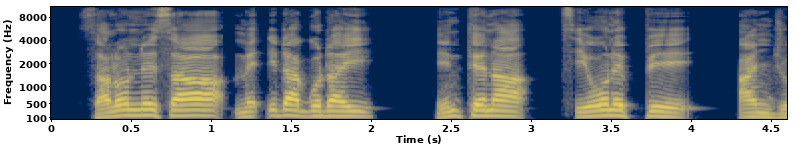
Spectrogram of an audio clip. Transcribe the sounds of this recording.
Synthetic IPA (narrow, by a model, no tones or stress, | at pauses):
sɐlɔnːɛsaːmɛɗːɪd̪ɐɡɔd̪ɐj | hɪnt̪ːɛnɐ | t͡sʼɪjo̞ːnɛpːɛ | ʔɐnd͡ʒɔ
